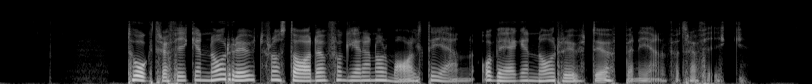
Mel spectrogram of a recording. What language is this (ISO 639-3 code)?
swe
